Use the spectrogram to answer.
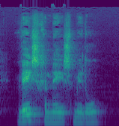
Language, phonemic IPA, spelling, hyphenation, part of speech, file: Dutch, /ˈʋeːs.xəˌneːs.mɪ.dəl/, weesgeneesmiddel, wees‧ge‧nees‧mid‧del, noun, Nl-weesgeneesmiddel.ogg
- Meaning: orphan drug (medical drug or treatment for a rare condition)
